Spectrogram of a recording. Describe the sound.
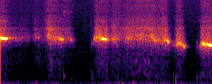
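Someone whistles a song: a high, clear tune in a few short phrases separated by brief pauses, bright and fairly loud, with no talking over it.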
